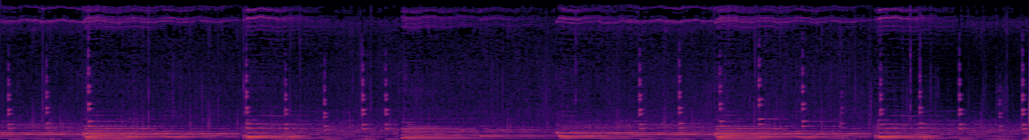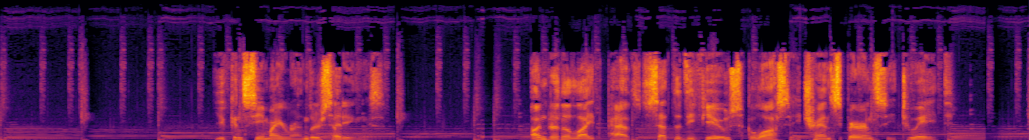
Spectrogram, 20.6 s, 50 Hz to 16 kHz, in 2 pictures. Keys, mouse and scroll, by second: 0.8-2.0 drag, 2.0 alt+a, 3.4 scroll up 4, 3.9-4.5 shift+middle drag, 4.5 scroll down 2, 5.9 ctrl+s, 8.0 click, 9.4 scroll up 6, 10.1-13.2 drag, 15.8-17.8 drag.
